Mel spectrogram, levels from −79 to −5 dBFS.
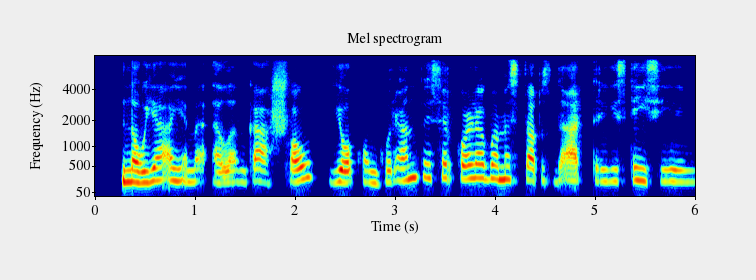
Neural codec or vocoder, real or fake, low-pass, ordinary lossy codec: codec, 16 kHz, 2 kbps, FunCodec, trained on LibriTTS, 25 frames a second; fake; 7.2 kHz; AAC, 48 kbps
